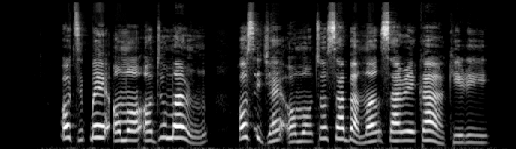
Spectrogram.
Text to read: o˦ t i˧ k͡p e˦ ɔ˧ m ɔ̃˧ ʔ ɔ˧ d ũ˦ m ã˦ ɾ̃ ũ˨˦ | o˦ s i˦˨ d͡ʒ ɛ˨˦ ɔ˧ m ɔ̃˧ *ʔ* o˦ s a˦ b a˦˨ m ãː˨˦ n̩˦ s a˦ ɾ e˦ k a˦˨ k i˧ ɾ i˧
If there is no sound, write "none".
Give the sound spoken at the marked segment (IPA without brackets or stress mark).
t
